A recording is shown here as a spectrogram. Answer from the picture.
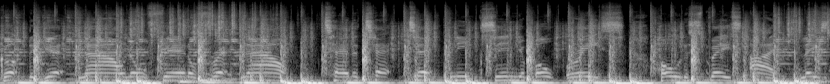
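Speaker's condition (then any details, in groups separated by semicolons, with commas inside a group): No condition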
